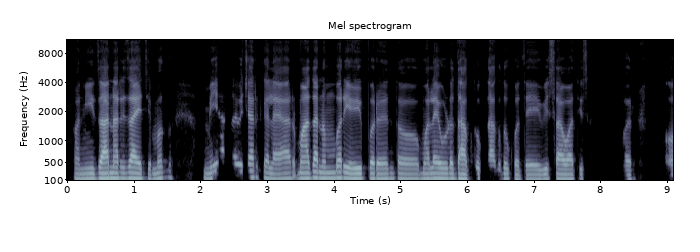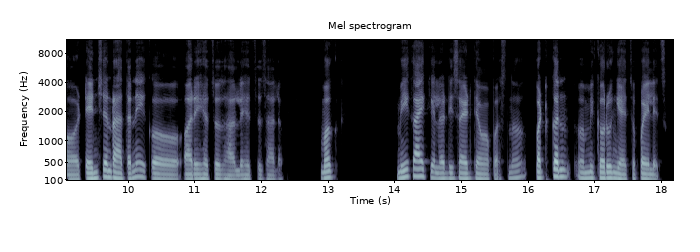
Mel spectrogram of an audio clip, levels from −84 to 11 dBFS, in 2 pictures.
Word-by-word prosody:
आणि 120 +1 -1
जाणारे 125 0 +4
जायचे. 125 -2 +3
मग 130 +5 -4 0.5
मी 125 +5 -2
असा 155 0 -9
विचार 150 0 -2
केला 125 -3 -1
यार, 125 +2 0
माझा 125 +2 +3
नंबर 130 +1 0
येईपर्यंत 120 -1 +1 0.4
मला 120 +1 +1
एवढं 120 0 +1
धाकधूक-धाकधूक 115 +1 -3
होत 105 0 -6
आहे, 110 0 -1
20सा 115 +1 -1
वा 110 0 +2
30सा 115 - -12 0.5
वा - - -3
नंबर. 105 - -17 0.7
अ, - - 0
टेन्शन 135 +5 +4
राहत 125 -3 +3
ना 155 - 0
एक 155 -5 -4
अ, 110 -3 +1 0.2
अरे! 115 +1 +2
ह्याचं 110 0 -1
झालं, 100 0 -2
ह्याचं 105 0 -6
झालं. 100 -1 -8 0.7
मग 145 +2 +1 1.0
मी 150 +4 +4
काय 175 -1 +5
केलं 125 -3 0
डिसाईड 125 -1 0
तेव्हापासनं 130 +5 -3 0.2
पटकन 165 +4 +4 0.2
अ, 130 - 0
मी 135 +1 +1
करून 135 -1 +4
घ्याय 115 -3 +3 0.2
पहिलेच. 115 -3 0
125 Hz, 150 wpm, -24 LUFS, 115-130 Hz, 1.0 s, काय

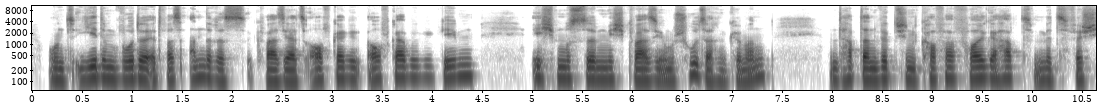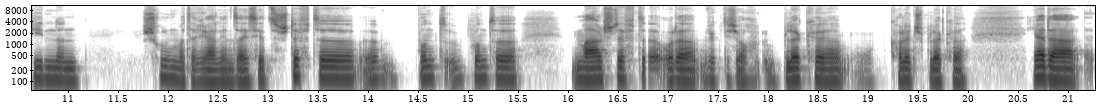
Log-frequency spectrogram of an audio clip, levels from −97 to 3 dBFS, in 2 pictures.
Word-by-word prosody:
und 115 -1 -1
jedem 125 0 0
wurde 120 0 +4
etwas 110 0 -2
anderes 120 -5 -1
quasi 110 0 +1
als 105 0 +3
Aufga 115 +2 +1 0.2
Aufgabe 130 +3 0
gegeben. 130 +2 -3 0.5
Ich 130 0 -1
musste 125 -1 +2
mich 120 0 -1
quasi 110 +1 +2
um 110 -2 -2
Schulsachen 110 -7 -2
kümmern 130 +7 -2 0.6
und 115 0 -6
habe 120 +1 -3
dann 115 -1 +4
wirklich 120 0 0
'n 110 -2 -2
Koffer 115 +2 -1
voll 125 0 +3
gehabt 125 0 -2
mit 115 0 -3
verschiedenen 115 0 -1 0.6
Schulmaterialien, 110 -4 -1
sei 105 -2 +2
es 110 - 0
jetzt - - -2
Stifte, 125 -2 +2
äh, 115 +3 -4 0.3
bunt 125 0 -3 0.2
bunte 125 -2 0 0.5
Malstifte 120 0 +2
oder 110 0 +3
wirklich 115 -1 -6
auch 110 - -4
Blöcke, 110 0 +1 0.4
College-Blöcke. 110 -1 -1 0.6
Ja, 130 0 +8
da, 115 -3 +6
115 Hz, 120 wpm, -27 LUFS, 110-125 Hz, 0.6 s, Ja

